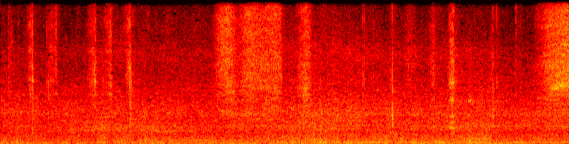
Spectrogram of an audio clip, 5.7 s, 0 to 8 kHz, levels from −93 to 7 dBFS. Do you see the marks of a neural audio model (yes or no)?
no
